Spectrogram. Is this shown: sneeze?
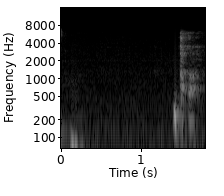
yes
